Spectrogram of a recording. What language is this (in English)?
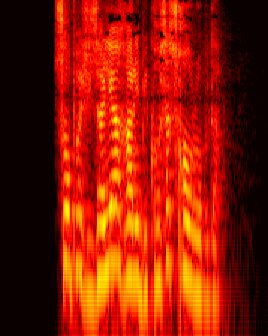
Georgian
